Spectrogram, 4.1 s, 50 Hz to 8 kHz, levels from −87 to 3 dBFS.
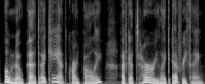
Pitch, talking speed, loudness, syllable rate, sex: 195 Hz, 190 wpm, -17 LUFS, 5.4 syllables/s, female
